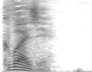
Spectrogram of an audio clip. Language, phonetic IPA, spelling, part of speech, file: Russian, [ˌkvazʲɪ], квази-, prefix, Ru-квази-.ogg
- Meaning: pseudo-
